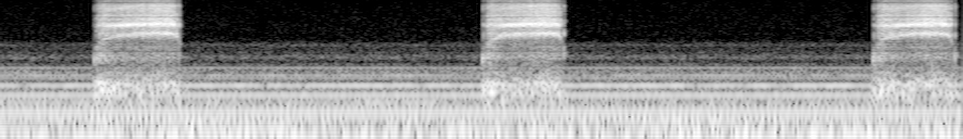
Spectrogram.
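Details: A barn owl in a wild, monitored nest box repeats broadband, raspy food-begging hisses about every two seconds, each roughly a third of a second long, over constant mechanical hum.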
